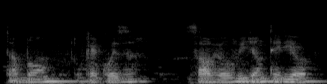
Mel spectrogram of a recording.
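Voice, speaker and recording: A man's voice: on the low side, level tone, measured pace, noisy background. A man giving a casual Torah lesson, talking conversationally and often checking in with his listeners. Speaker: Torah teacher. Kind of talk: casual teaching talk. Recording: dull lo-fi recording.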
